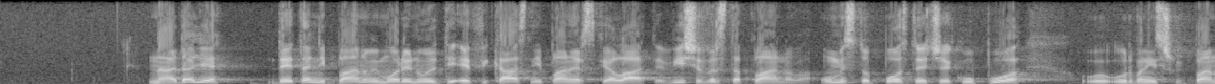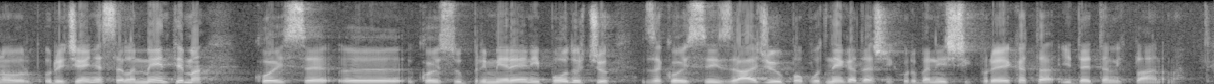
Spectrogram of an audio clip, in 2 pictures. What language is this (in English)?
Croatian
